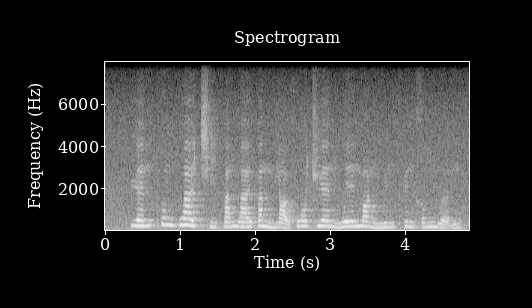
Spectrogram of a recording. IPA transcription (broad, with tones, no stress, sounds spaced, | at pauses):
p ɥ ɛ˧˥ n pʰ ʊ˥˧ ŋ k w a˥˩ ɪ̯ t͡ɕʰ ḭ˨˩ p ä˧˥ n̪ w a˧˥ ɪ̯ p a˥˩ n m j ɑ̰˨˩ ʊ̯ x w ɔ˥ t͡ɕ ɥ ɛ˥˩ n n̪ w e˥ ɪ̯ m ɑ˥˩ ŋ m y˧˥ n pʰ y˥˩ n x ɤ˥ ŋ m w ə̰˨˩˦ n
